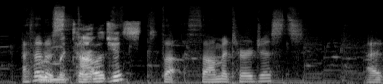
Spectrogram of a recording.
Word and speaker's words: Thaumaturgist: Thaumaturgists. I'm Thaumaturgist?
